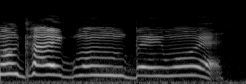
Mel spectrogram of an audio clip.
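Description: A young child's high-pitched voice in a drawn-out, sing-song squeal of several held notes, dropping in pitch at the end.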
